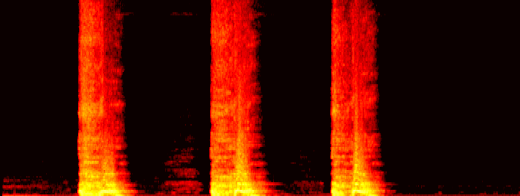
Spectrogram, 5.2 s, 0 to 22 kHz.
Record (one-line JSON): {"three_cough_length": "5.2 s", "three_cough_amplitude": 32768, "three_cough_signal_mean_std_ratio": 0.45, "survey_phase": "beta (2021-08-13 to 2022-03-07)", "age": "45-64", "gender": "Male", "wearing_mask": "No", "symptom_cough_any": true, "smoker_status": "Current smoker (1 to 10 cigarettes per day)", "respiratory_condition_asthma": false, "respiratory_condition_other": false, "recruitment_source": "REACT", "submission_delay": "5 days", "covid_test_result": "Negative", "covid_test_method": "RT-qPCR", "influenza_a_test_result": "Negative", "influenza_b_test_result": "Negative"}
